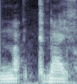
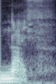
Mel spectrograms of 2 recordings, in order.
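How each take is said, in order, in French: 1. Le k au début se prononce. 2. Le k au début est muet. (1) "on ne prononce pas knife" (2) "on dit knife"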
